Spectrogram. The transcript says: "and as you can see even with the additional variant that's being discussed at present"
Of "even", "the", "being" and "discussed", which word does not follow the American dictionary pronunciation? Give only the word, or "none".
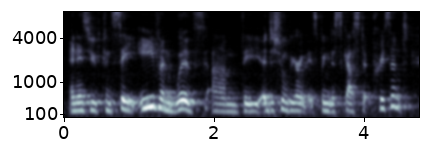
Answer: none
